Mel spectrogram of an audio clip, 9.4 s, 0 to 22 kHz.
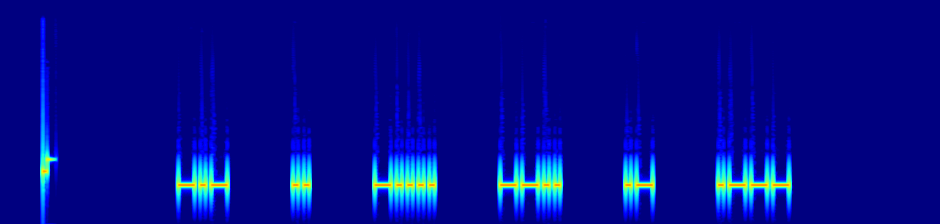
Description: Morse code, heard as a keyed tone, about 22 wpm, spaced as for 10 wpm, 700 Hz. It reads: KI6ZAJ
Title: USA Call Signs - 6 Characters - 4x Character Spacing - 22wpm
